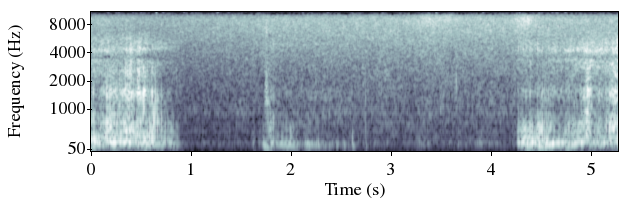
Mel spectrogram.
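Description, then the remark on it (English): A 5-year-old pug named Ernie B. grumbles and snores after a long day: two loud, rasping, rumbling breaths at the start and end, with softer low grumbling noises in the quieter stretch between them. “It is the sound of Josh and Betsy's 5-year-old pug. His name is Ernie B. He grumbles and snores after a long day.”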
